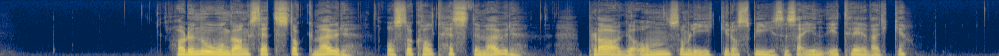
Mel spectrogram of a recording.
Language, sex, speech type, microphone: Norwegian, male, read, Shure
